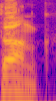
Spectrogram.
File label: tank, Russian, radio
